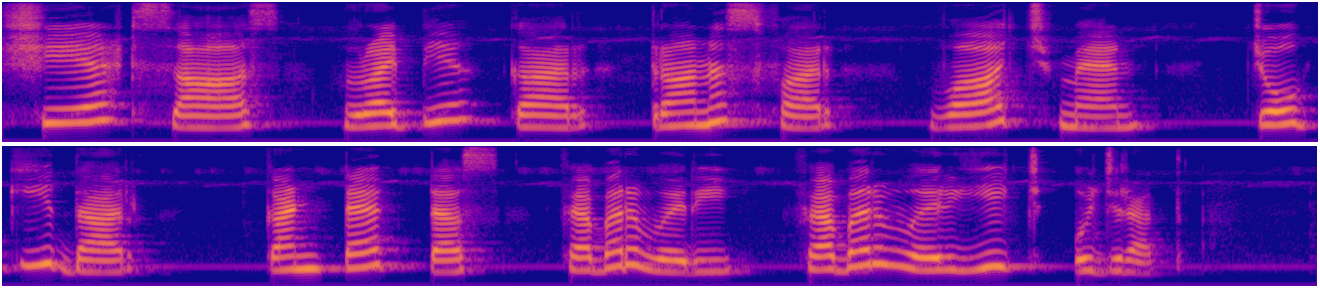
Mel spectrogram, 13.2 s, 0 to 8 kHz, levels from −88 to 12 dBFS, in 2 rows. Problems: none marked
